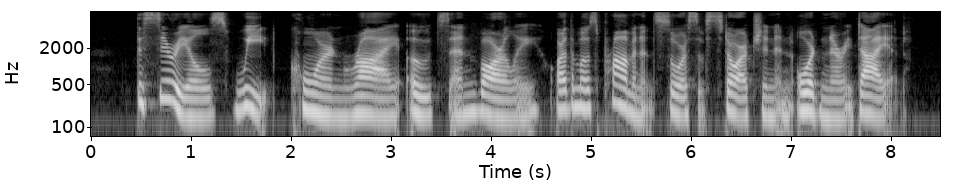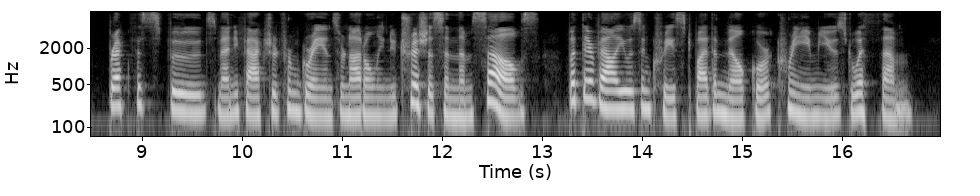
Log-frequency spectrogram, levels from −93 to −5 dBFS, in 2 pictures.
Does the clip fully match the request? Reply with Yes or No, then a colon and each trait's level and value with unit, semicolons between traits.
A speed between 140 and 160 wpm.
Yes: average, 150 wpm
